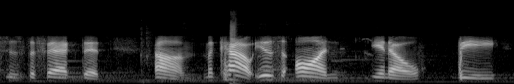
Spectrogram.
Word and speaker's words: Macau: about macau i think i said that right macau you did say it right macau yes do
